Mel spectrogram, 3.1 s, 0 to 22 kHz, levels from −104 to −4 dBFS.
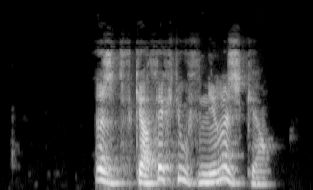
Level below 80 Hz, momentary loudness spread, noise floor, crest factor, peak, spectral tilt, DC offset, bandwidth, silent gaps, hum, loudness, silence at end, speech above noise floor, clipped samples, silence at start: -58 dBFS; 13 LU; -86 dBFS; 20 dB; -4 dBFS; -5 dB/octave; under 0.1%; 9.8 kHz; none; none; -21 LUFS; 0.4 s; 65 dB; under 0.1%; 0.95 s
